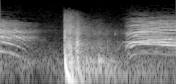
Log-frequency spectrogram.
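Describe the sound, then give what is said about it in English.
A single loud cannon shot fired in salute bursts out with a sudden boom and a rumbling decay, set between sustained tonal sounds that fade before the blast and swell again after it. “Command the cannon to fire in salute.”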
